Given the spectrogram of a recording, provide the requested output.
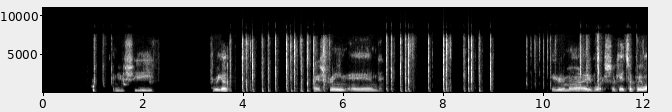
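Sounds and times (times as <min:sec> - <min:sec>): typing on computer keyboard: 0:03.7 - 0:05.8, 0:06.8 - 0:09.0, 0:09.7 - 0:12.0.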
